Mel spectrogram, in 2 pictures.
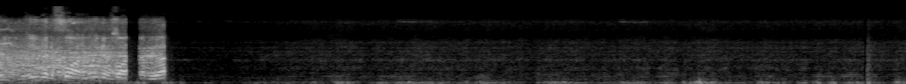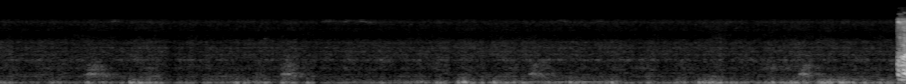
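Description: Live basketball broadcast audio, voices and arena sound, cuts off abruptly about two seconds in as the stream drops out. What follows is only faint, irregular low rumbling with a few soft knocks.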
